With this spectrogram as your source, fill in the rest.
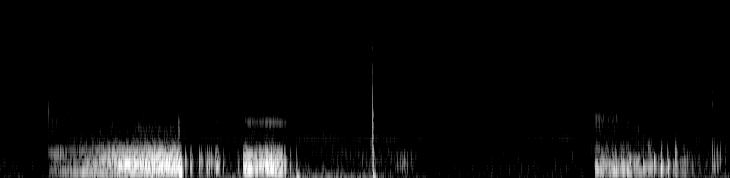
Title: stomach growl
